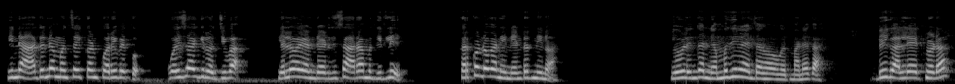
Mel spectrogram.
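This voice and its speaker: Woman, one-woman family quarrel drama, rapid and bickering. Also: very high-pitched. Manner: scolding, quarrelsome, switches between characters. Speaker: solo actor playing a whole family.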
